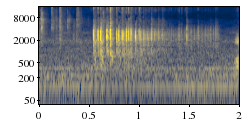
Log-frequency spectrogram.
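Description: A handful of four small dice rolled onto a hard tabletop, clattering in a quick burst of clicks for about a second before coming to rest.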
